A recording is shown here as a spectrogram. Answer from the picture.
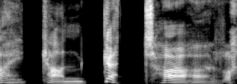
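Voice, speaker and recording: A woman in a put-on character voice, very deep and low in pitch, growling and hissing. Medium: read story.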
